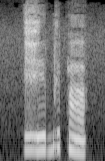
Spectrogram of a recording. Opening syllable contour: low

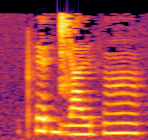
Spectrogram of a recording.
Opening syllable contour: high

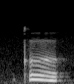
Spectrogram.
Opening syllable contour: falling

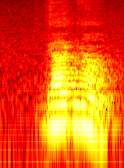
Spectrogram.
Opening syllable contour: high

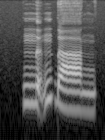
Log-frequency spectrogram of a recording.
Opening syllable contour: rising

